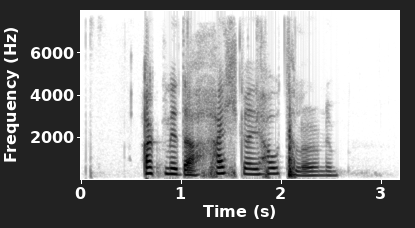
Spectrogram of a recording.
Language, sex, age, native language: Icelandic, female, 13, Icelandic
